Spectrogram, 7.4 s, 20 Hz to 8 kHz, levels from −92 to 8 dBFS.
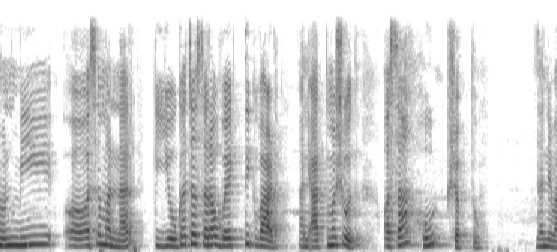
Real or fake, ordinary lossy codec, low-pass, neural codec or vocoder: real; none; 7.2 kHz; none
